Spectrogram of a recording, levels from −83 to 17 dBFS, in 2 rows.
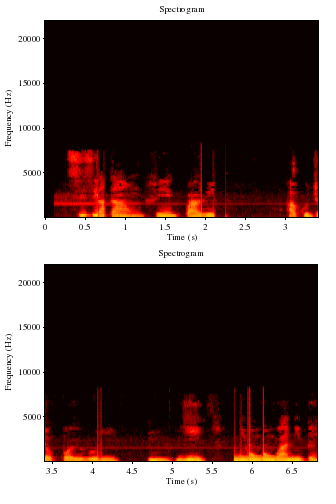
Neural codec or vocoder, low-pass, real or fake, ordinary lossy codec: none; 10.8 kHz; real; AAC, 24 kbps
